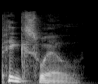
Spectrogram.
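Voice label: "pigswill", British English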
